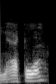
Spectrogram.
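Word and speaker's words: Lapua: So this action uh this one particular is going to be head space for laa or lapa is the correct terminology pronunciation.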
